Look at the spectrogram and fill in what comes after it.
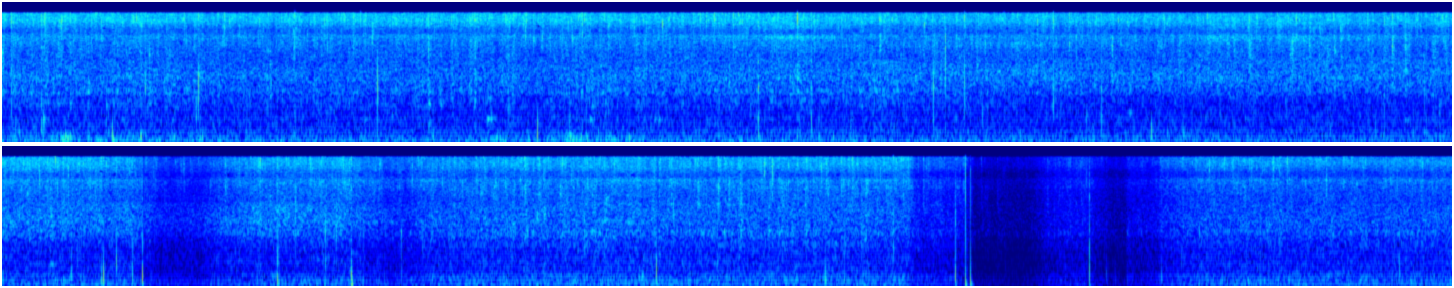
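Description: Torrential rain pouring down, with drops hitting close to the microphone as scattered sharp taps. The sound dips briefly a little past halfway and cuts out almost completely for a couple of seconds near the end.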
